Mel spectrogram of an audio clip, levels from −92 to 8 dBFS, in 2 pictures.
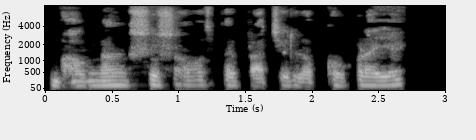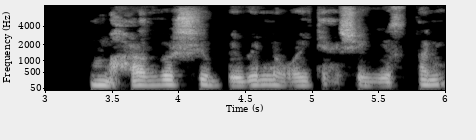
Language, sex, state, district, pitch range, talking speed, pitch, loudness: Bengali, male, West Bengal, Dakshin Dinajpur, 110-130 Hz, 90 wpm, 120 Hz, -22 LUFS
